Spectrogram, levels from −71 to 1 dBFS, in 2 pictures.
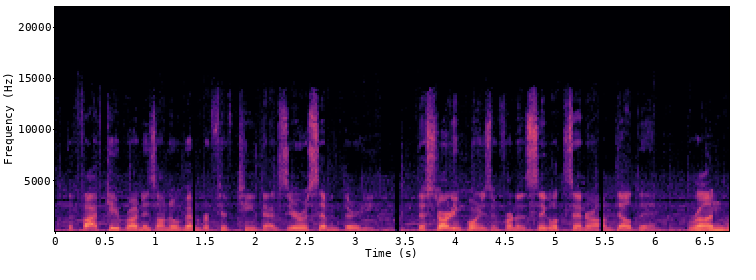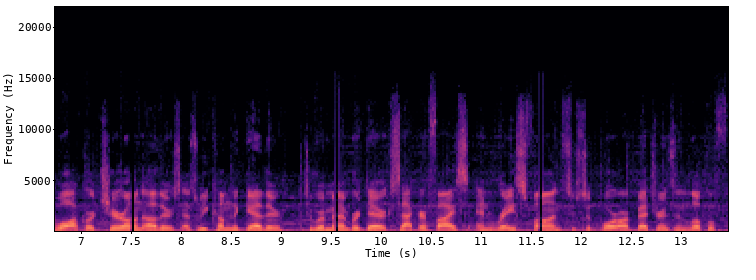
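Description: Short dropouts of about 30 to 40 ms cut the sound at 1.37, 3.40, 5.44, 7.48, 9.52 and 11.56 s, every 2 s. These are gaps at joins of encoded pieces, where encoder delay and end padding were left untrimmed.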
